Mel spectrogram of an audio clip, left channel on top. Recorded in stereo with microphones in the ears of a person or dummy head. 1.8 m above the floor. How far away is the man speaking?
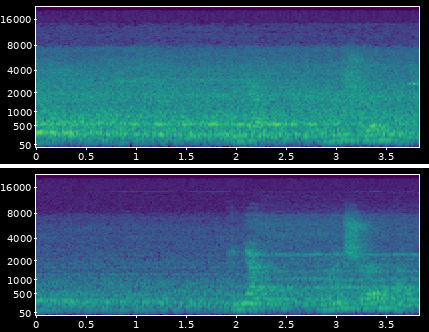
About 4 m.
